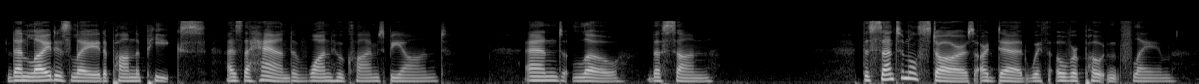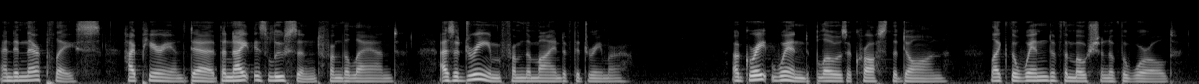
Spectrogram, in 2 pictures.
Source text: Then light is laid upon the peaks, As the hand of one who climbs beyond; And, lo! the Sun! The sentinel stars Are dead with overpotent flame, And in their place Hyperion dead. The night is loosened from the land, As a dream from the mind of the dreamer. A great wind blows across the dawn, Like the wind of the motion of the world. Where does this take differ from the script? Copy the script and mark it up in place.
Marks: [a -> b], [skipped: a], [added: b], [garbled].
Then light is laid upon the peaks, As the hand of one who climbs beyond; And, lo! the Sun! The sentinel stars Are dead with overpotent flame, And in their place Hyperion dead. The night is loosened from the land, As a dream from the mind of the dreamer. A great wind blows across the dawn, Like the wind of the motion of the world.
